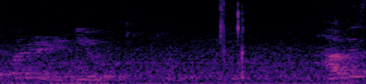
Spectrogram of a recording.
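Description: Quiet pause in a press room with faint distant voices, and two quick sharp clicks about one and a half seconds in.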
